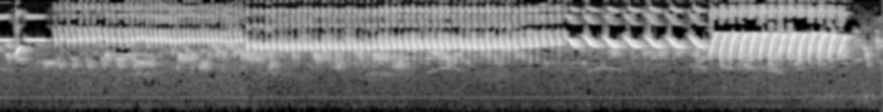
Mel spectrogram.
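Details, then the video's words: Timbrado canary, a white bird, singing for training: loud, fast metallic rolling trills that shift pitch and speed, ending in a rapid rising-falling tour, with no other sounds. "Chant de Canari timbrado / the wonderful sounds of canary bird chirping / canario timbrado cantando"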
